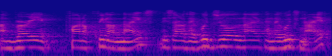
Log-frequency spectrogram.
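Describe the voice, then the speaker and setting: Over noticeable background noise, a man with a non-native accent talks at a moderate pace in a fairly high pitch. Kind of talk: casual talk to camera.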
